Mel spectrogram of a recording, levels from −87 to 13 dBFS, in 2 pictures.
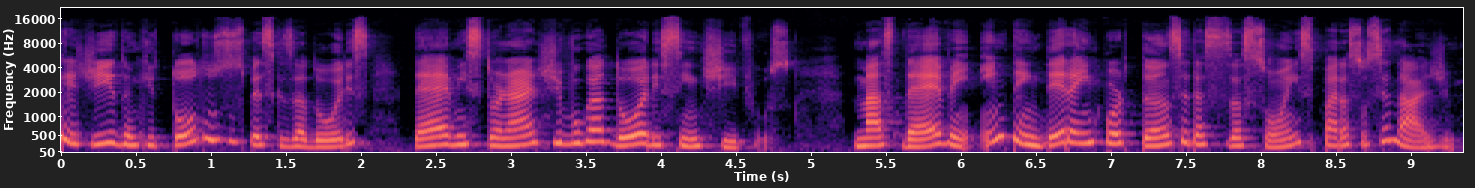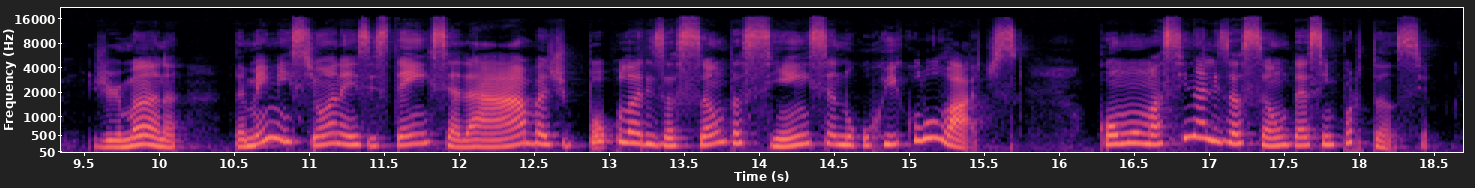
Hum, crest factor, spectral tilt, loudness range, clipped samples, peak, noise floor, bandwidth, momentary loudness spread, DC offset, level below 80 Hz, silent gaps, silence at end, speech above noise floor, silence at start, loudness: none; 18 dB; -4 dB/octave; 3 LU; under 0.1%; 0 dBFS; -55 dBFS; 17.5 kHz; 10 LU; under 0.1%; -60 dBFS; none; 0.25 s; 37 dB; 0 s; -18 LUFS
